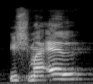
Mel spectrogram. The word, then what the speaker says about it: Ishmael: I says, in the book of Genesis, the first book of your Torah, no less than 12 places, Ishmael, that's how they say it.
